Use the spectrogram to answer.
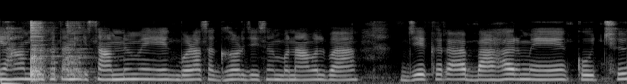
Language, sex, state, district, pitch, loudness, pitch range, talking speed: Bhojpuri, female, Uttar Pradesh, Deoria, 225 Hz, -24 LUFS, 220-235 Hz, 170 wpm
